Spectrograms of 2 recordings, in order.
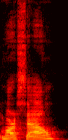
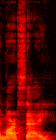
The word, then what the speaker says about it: Marseille: on Marcel or Marseilles I pronounced it Marcel but it's really Marseilles and it's not a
